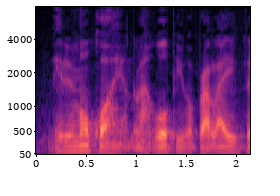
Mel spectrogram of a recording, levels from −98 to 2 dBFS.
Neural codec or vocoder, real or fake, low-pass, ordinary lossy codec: codec, 16 kHz, 2 kbps, FunCodec, trained on LibriTTS, 25 frames a second; fake; none; none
